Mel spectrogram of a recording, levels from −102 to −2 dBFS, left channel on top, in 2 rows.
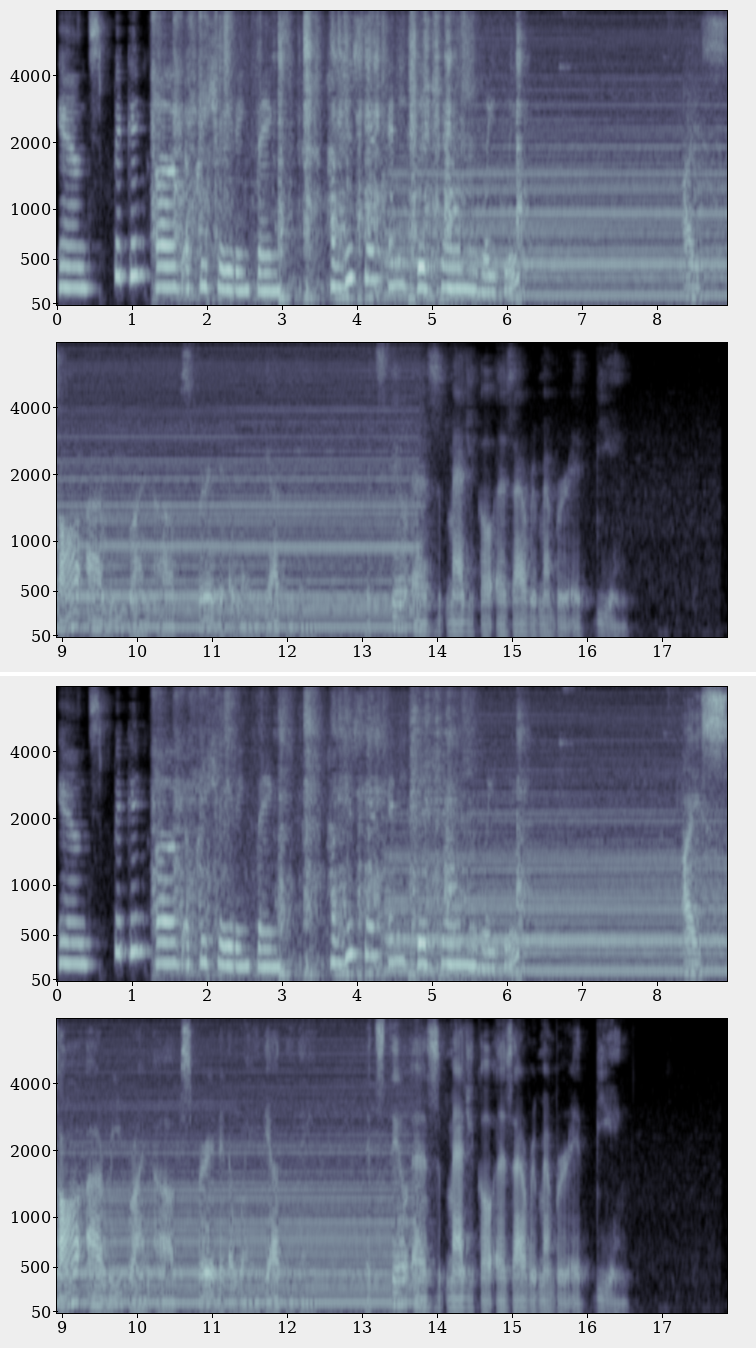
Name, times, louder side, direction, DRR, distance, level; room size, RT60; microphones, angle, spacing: voice 1, 0.0-6.2, left 2 dB, 30° left, 0.7 m, -30 dB
sound 1, 1.2-6.2, left 7 dB, 75° left, 2.0 m, -32 dB
sound 2, 2.4-7.2 7.9-9.7, right 1 dB, 10° right, 3.7 m, -50 dB
sound 3, 4.3-13.9, right 1 dB, 5° left, 4.0 m, -38 dB
voice 2, 8.3-12.4 13.0-16.5, right 5 dB, 65° right, 1.0 m, -35 dB
19.0 x 8.0 x 5.4 m
head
